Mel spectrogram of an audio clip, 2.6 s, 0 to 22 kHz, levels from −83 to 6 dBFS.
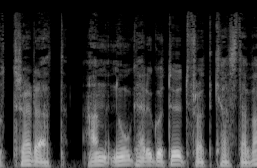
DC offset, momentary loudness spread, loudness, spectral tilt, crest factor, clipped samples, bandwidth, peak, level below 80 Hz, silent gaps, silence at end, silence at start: under 0.1%; 7 LU; -23 LUFS; -6.5 dB/octave; 14 dB; under 0.1%; 16.5 kHz; -8 dBFS; -40 dBFS; none; 0 s; 0 s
